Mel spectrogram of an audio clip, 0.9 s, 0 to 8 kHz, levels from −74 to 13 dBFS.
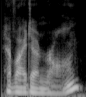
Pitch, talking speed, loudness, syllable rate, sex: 105 Hz, 275 wpm, -17 LUFS, 4.8 syllables/s, male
